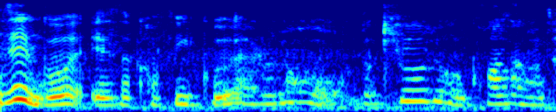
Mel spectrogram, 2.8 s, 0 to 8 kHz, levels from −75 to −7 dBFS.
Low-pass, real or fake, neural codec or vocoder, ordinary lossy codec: 7.2 kHz; fake; codec, 16 kHz, 16 kbps, FunCodec, trained on LibriTTS, 50 frames a second; MP3, 64 kbps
